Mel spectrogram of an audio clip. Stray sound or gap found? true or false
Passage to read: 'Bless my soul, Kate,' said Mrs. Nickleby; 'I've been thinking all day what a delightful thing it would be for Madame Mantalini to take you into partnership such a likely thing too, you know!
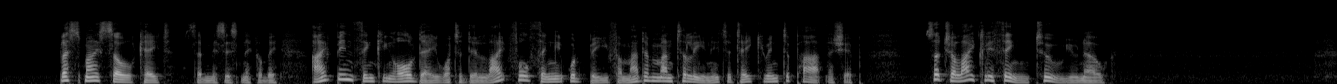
false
